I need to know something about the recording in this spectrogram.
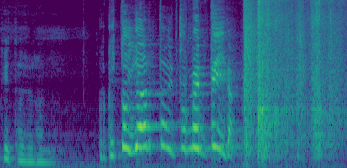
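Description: A woman speaks up suddenly.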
